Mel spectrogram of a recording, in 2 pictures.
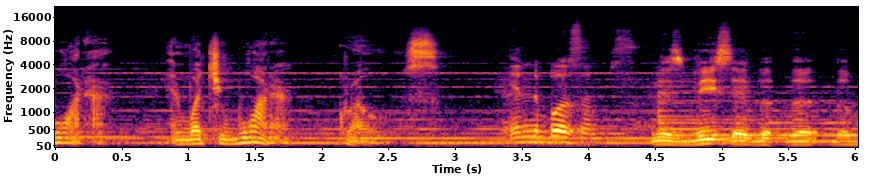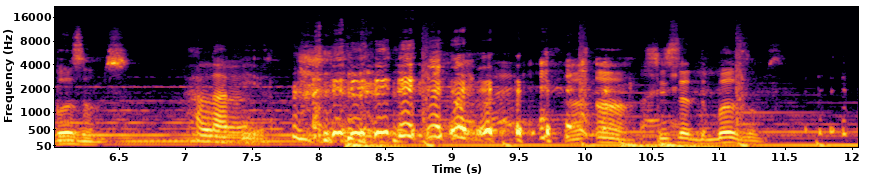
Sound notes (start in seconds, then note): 7.8 laughing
